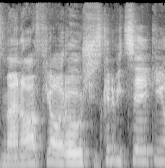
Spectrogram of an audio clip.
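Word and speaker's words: Manon Fiorot: It's pronounced Manafioro.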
